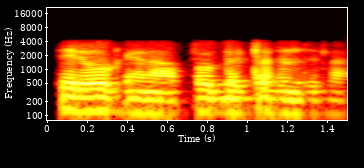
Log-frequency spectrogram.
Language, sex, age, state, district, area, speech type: Tamil, male, 18-30, Tamil Nadu, Sivaganga, rural, conversation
